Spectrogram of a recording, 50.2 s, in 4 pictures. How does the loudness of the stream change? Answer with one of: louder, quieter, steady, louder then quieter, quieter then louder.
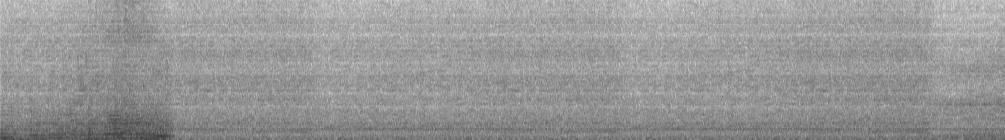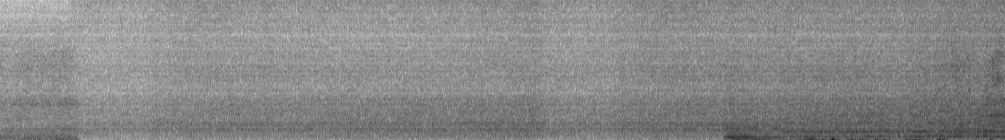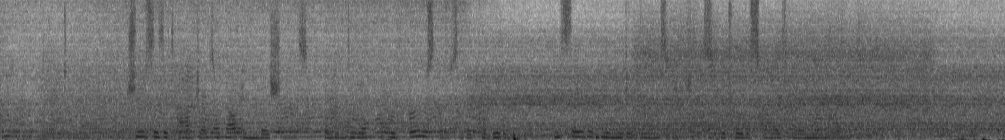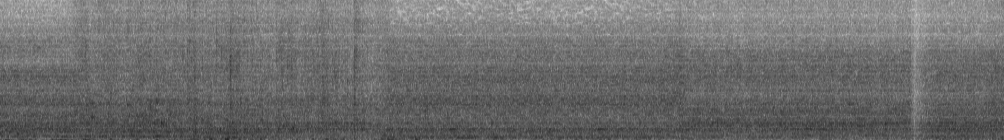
louder.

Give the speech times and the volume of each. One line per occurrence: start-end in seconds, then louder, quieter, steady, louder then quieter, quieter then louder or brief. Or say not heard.
25.8-35.9 steady.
